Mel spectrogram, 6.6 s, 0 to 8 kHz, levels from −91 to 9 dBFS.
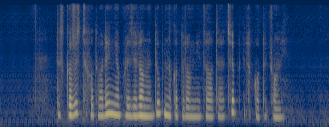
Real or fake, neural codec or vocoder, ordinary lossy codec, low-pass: fake; codec, 24 kHz, 0.5 kbps, DualCodec; none; 7.2 kHz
